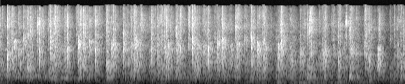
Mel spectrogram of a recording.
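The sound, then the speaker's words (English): An audience applauds to welcome a panel moderator, the CEO of Starbase Indie, many hands clapping in a dense, crackling wash that holds steady and fairly loud for about four seconds, with no voices on top. “Please give Lisa a round of applause.”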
